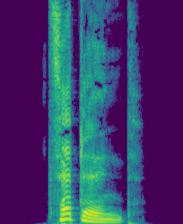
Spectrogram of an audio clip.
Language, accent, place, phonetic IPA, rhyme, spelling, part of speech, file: German, Germany, Berlin, [ˈt͡sɛtl̩nt], -ɛtl̩nt, zettelnd, verb, De-zettelnd.ogg
- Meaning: present participle of zetteln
